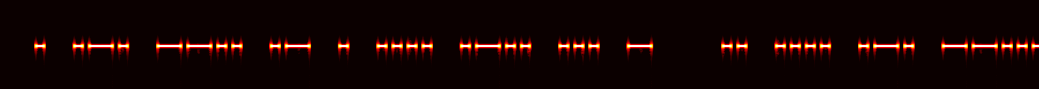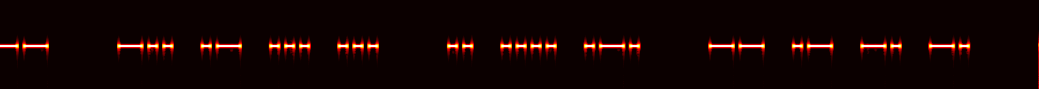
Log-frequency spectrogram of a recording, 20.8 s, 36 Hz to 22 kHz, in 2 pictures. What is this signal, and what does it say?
Morse code, heard as a keyed tone, about 16 wpm, 800 Hz. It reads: ERZAEHLST IHR, DASS IHR MANN
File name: Morsekurs / Witze / Witz 07. April 2026 70 F80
